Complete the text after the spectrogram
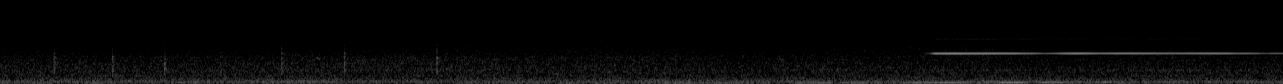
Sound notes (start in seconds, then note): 9.3 whistling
